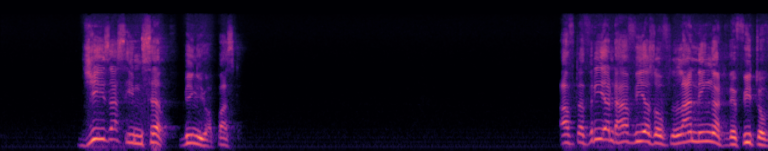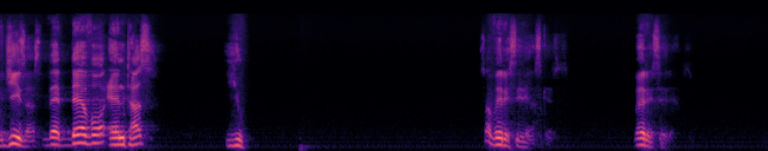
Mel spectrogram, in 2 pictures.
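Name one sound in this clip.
A man speaks with animation into a microphone, in bursts with long pauses.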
